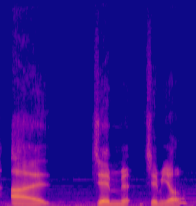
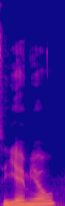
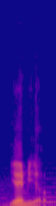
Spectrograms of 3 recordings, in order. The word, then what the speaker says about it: Gemio: We have Spirit, Trifax, Gemio. Too familiar with Gemio? Nurture, Dana, Fanatic, Christiana, and Bapi. It's pronounced Yemio. Yemio. There you go.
